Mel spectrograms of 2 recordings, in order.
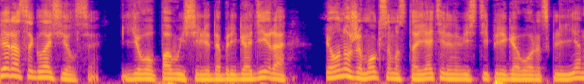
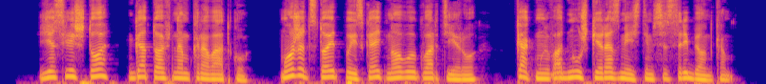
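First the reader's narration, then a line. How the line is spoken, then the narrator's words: Surprisingly calm speech. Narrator (Russian): Она держалась на удивление спокойно и сказала мужу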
